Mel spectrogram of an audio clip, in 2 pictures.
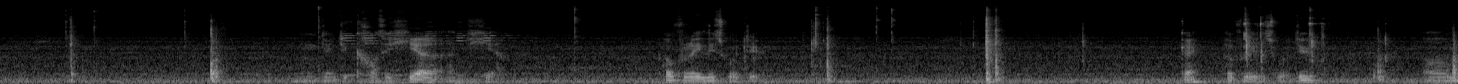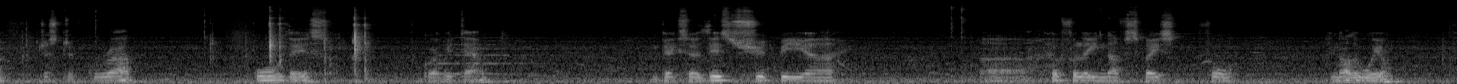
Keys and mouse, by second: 0.9 middle click, 3.2-10.3 drag, 12.6 KP_1, 13.2 KP_3, 15.5-16.8 middle drag, 17.4 KP_3, 18.2 g.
